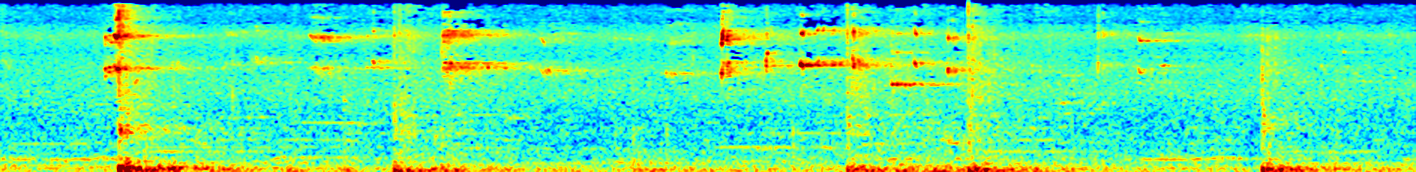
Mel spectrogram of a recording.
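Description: Volleyball rally: several sharp slaps of hands and forearms striking the ball, echoing around a large sports hall, with short squeaks of shoes on the wooden court in between.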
